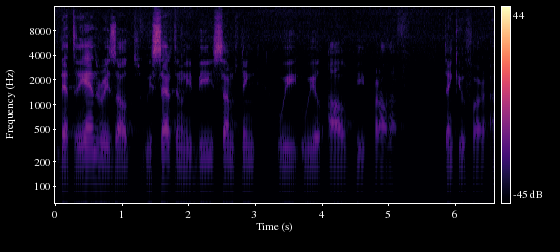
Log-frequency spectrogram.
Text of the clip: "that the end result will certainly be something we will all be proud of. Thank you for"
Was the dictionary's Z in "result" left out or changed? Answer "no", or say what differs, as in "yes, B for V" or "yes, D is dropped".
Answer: no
